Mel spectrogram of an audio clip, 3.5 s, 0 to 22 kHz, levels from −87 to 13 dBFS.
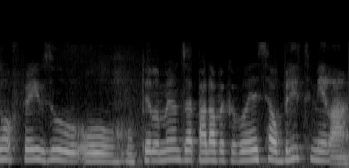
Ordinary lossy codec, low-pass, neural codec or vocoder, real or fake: none; none; codec, 16 kHz, 1 kbps, X-Codec, HuBERT features, trained on LibriSpeech; fake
